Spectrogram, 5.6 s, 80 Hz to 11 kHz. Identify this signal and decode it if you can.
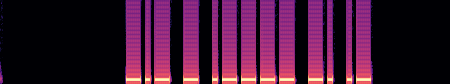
Morse code, heard as a keyed tone, about 21 wpm, 700 Hz. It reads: KT1NA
